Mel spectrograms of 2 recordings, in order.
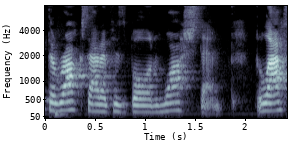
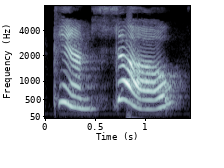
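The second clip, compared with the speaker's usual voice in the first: put-on higher, louder stubborn toddler; little Fudge; 7 semitones higher, 8 dB louder than usual. A narrator's reading. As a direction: insist like a small child. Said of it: "Fudge said".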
